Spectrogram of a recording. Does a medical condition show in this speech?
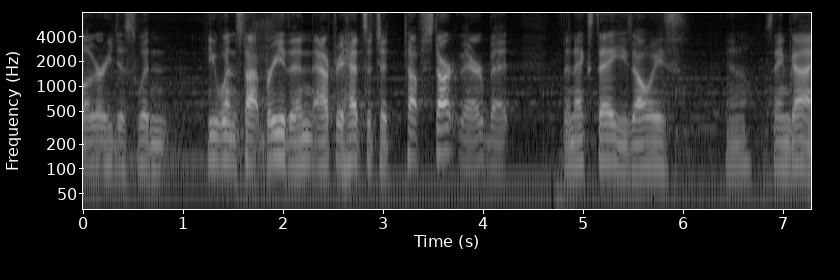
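No.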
